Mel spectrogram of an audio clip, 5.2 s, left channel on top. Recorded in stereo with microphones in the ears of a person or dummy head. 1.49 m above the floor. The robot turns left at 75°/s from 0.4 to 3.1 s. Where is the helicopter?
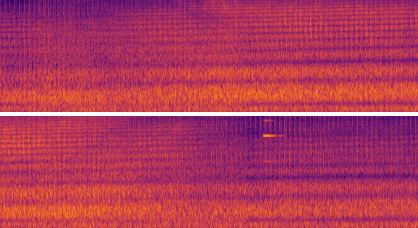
50° right (ahead or behind); by 5.2 s 80° left.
